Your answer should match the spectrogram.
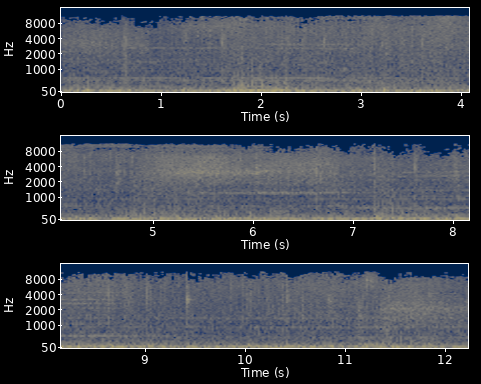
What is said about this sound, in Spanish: Dos soldados con lanzallamas abren fuego contra los cuerpos de la zanja.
